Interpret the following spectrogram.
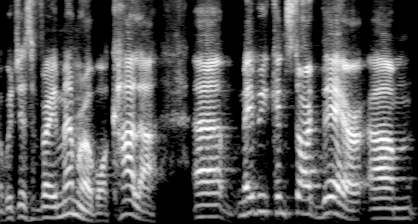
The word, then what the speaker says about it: Kala: So the meaning of my name, or the intended meaning, is sunshine, even though officially it's pronounced Kala.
